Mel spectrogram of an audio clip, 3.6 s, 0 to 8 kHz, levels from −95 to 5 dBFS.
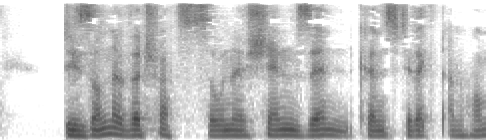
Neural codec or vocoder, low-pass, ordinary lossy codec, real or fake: codec, 16 kHz, 1.1 kbps, Voila-Tokenizer; 7.2 kHz; MP3, 32 kbps; fake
